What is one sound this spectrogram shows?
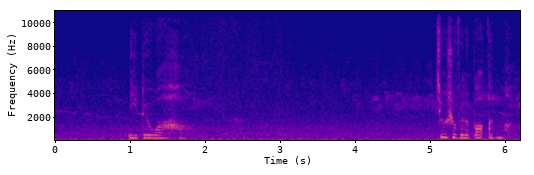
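A young woman speaks tearfully, close by.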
